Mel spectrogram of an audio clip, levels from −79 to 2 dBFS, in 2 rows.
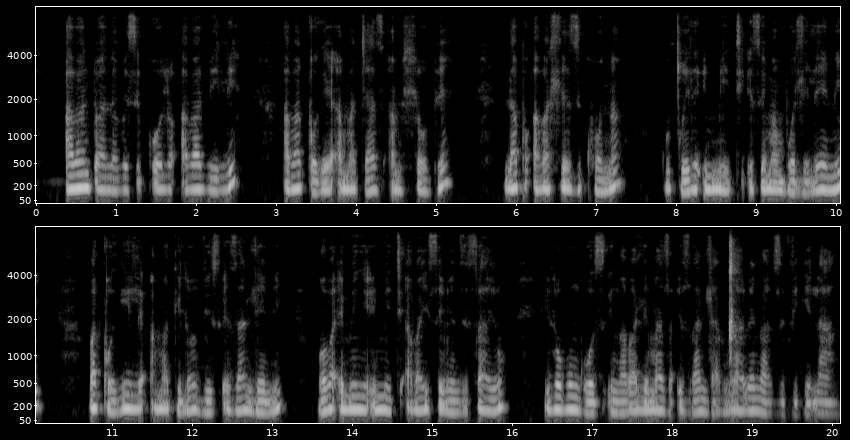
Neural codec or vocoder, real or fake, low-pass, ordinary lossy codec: none; real; 7.2 kHz; Opus, 32 kbps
